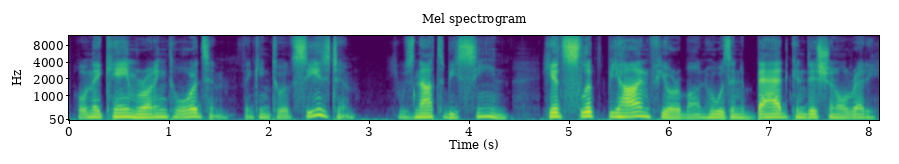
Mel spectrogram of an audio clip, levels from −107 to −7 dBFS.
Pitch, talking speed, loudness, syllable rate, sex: 135 Hz, 220 wpm, -23 LUFS, 5.7 syllables/s, male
